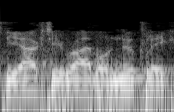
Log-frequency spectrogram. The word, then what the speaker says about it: deoxyribonucleic: The first thing, I learned to do was pronounce it. It's deoxyribonucleic acid, and I perfected it.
